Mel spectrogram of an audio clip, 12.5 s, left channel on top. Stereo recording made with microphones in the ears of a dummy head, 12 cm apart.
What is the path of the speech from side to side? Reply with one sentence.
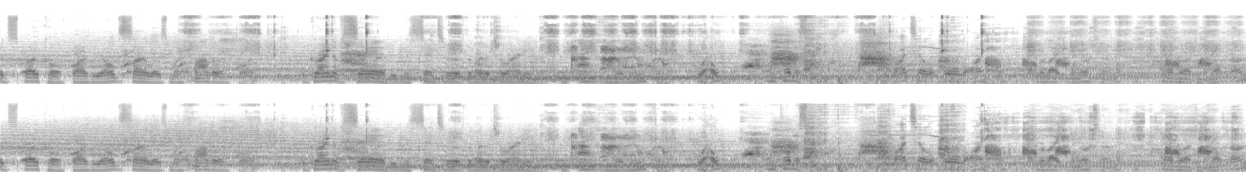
In this clip you hear the speech go from the left side to the right.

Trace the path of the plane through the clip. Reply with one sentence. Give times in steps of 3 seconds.
In this clip you hear the plane on the right from 0 s, in the centre from 6 s and on the left from 9 s.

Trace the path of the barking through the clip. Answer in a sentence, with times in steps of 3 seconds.
In this clip you hear the barking in the centre from 0 s, on the left from 3 s, in the centre from 6 s and on the right from 9 s.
